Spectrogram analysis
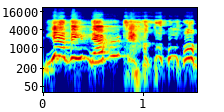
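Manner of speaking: high, laughing exclamation; laughing agreement. Real, not acted. Co-host agreeing that nobody told the mom, laughing. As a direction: burst out laughing through the words.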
